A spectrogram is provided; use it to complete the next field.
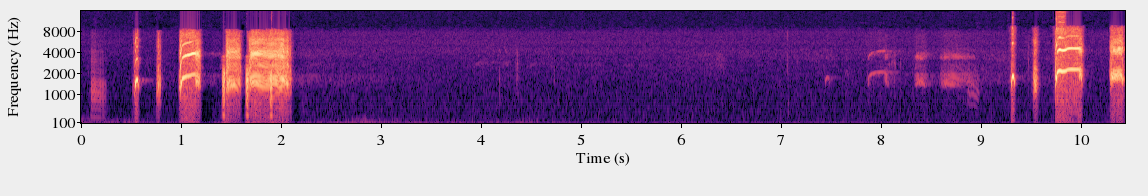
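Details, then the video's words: Chinese francolin repeating its phrase twice, separated by a long quiet gap. Short staccato notes lead into loud, harsh, rasping syllables with rising inflections. Faint softer notes are heard in between. "Tiếng chim đa đa gáy chuẩn"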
